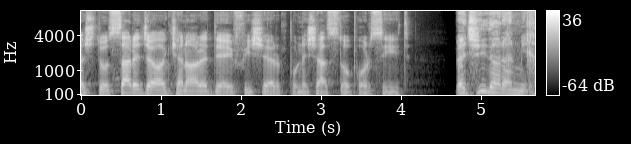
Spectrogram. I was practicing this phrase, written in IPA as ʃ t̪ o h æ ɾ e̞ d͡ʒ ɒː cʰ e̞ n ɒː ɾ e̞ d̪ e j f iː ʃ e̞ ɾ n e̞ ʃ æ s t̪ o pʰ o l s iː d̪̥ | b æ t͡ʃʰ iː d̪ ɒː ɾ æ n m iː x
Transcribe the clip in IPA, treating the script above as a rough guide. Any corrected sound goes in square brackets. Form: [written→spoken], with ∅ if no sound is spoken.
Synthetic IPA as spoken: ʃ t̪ o [h→s] æ ɾ e̞ d͡ʒ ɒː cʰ e̞ n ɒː ɾ e̞ d̪ e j f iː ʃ e̞ ɾ n e̞ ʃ æ s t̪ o pʰ o [l→ɾ] s iː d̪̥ | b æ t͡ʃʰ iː d̪ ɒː ɾ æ n m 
